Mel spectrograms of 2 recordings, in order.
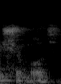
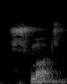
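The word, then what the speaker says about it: שמות: Al tikre shamot, do not pronounce shamot, devastations, ela, shmot, rather say shmot, names.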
